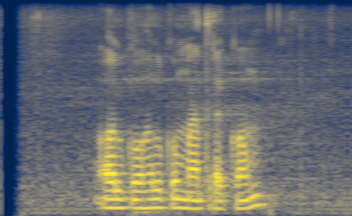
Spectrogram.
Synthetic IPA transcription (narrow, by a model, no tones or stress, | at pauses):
ʌlkoɦʌlkomat̪rʌkʌm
